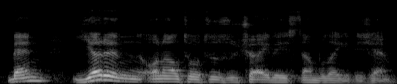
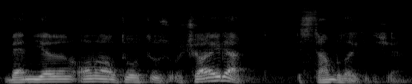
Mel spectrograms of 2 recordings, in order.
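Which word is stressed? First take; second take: yarın; İstanbul'a. First: The word 'yarın' is stressed. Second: The word 'İstanbul'a' is stressed. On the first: The trip happens tomorrow, not another day. "Sen ne gün gideceksin?" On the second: The destination is Istanbul. "Sen yarın nereye gideceksin?"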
